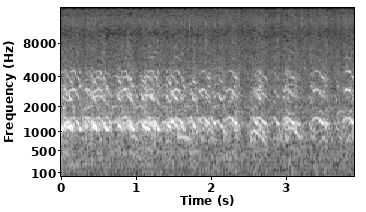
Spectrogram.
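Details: Early in the morning, before sunrise, in heavy rain, a flock of gulls call together in overlapping, nasal, yelping cries, about three per second, over a steady hiss of rain.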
